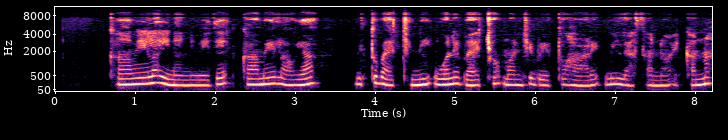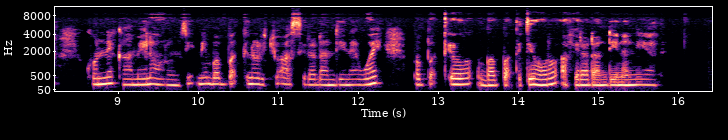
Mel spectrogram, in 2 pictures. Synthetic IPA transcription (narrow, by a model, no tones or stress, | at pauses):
kʰaːme̞ːlɐjɪnɐnːɪweːt̪ɛkaːmeːlɐhʊja | mɪt̪ːɔbɐjɐt͡ʃːɪnːɪwɔlɛbɐjt͡ʃːɔmɐnt͡ʃɪbe̞ːt̪ːɔɦaːɾɛmɪlːɐsːɐnːɐwɐɛkːɐnːɐkʰɔnːɛkaːme̞ːlɐhɔɾɔnsɪnɛbɐbːɐt̪ʼːɪnɔɾɪt͡ʃːɔɐsɪɾɐd̪ɐnd̪inɐjwɐjbɐbɐt̪ʼːbɐbɐt̪ʼːɪt̪ɪjɔhɔɾɔʔɐ̰fɪɾɐd̪ɐnd̪iːnɐnːɪjaːt̪ɛ̥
